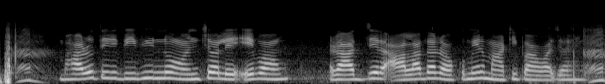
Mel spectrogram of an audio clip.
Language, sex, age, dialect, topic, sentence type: Bengali, female, 31-35, Standard Colloquial, agriculture, statement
